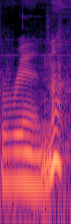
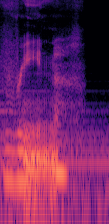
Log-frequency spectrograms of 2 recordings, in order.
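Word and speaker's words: Ryne: It is Reen, right? This aura, what could it be? Chocobo, you can take a nap. Oh, Rhine? No, I think it's definitely Reen. Reen.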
